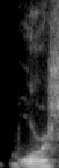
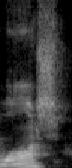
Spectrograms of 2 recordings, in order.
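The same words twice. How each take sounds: First: It is said with a rural country accent. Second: It is said with a plain standard accent. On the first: This is how the speaker's mother says it. "she says words like wash" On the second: This is the usual way to say it. "instead of"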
